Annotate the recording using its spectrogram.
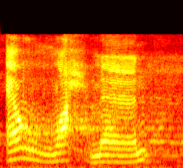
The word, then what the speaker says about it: الرحمن: الرحمن، وتفخيم الراء بعد منه على طول ارقق الحاء، اقول الرح الرح، ما اقولش الرح، لا، الرحمن، برضو الميم والنون مفخمة مرققة، قصدي يعني مخففة ونحيفة.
